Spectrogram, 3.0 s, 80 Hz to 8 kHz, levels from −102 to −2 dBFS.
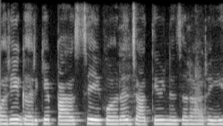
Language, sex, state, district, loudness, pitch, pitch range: Hindi, female, Haryana, Rohtak, -15 LUFS, 230 Hz, 230-245 Hz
